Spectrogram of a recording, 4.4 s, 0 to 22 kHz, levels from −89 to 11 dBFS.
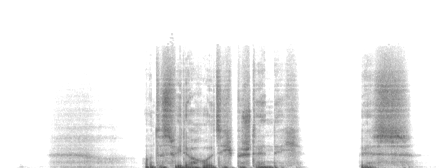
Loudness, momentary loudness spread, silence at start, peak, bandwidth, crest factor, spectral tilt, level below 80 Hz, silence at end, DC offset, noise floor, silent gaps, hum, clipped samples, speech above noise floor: -31 LUFS; 18 LU; 0.65 s; -12 dBFS; 16 kHz; 22 dB; -4 dB/octave; -48 dBFS; 0.3 s; under 0.1%; -90 dBFS; none; none; under 0.1%; 59 dB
